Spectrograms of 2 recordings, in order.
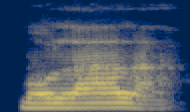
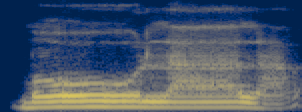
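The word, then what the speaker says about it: Molalla: Joe, it's pronounced Molala. Molala. Molale. Molali. Molala. Molala. Like mowing the lawn and La La Land.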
